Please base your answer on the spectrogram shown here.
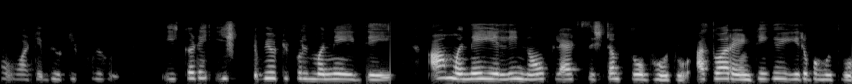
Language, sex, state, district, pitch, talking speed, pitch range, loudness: Kannada, female, Karnataka, Gulbarga, 250 Hz, 125 wpm, 235-265 Hz, -18 LUFS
